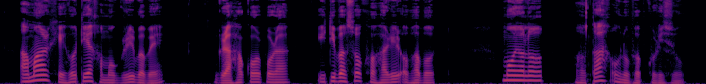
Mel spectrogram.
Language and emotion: Assamese, sad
